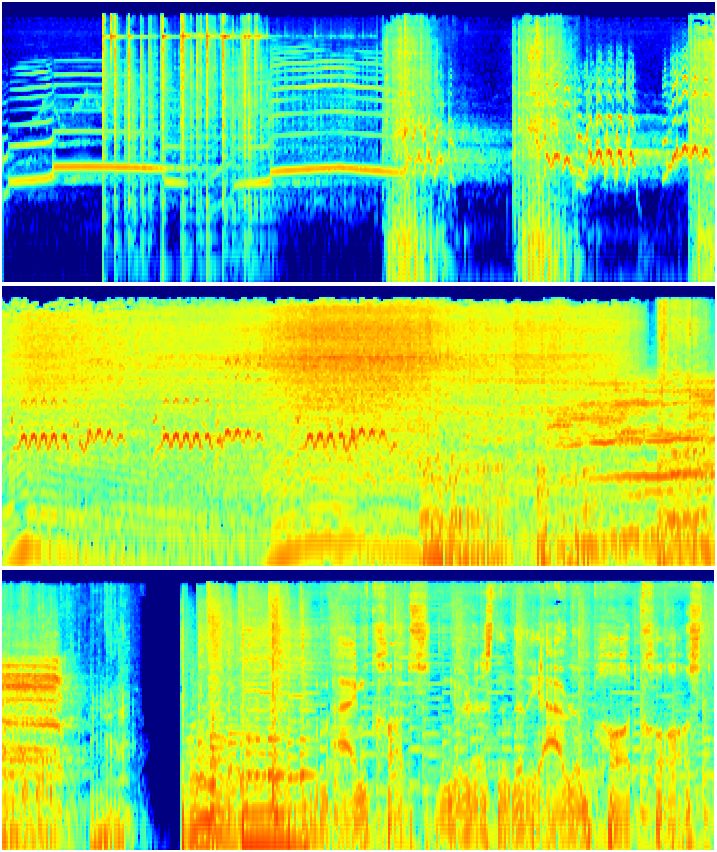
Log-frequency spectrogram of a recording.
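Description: Metallic clinks and jingles of coins dropping in a forest, mixed with bright musical tones and rustling bursts, building into a busy, clattering texture before a brief pause and a final flurry.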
